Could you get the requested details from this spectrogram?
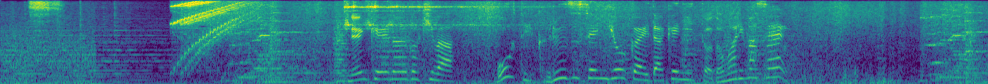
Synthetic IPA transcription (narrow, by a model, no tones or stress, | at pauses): nẽ̞ŋke̞ːno̞ɯ̟ɡo̞kʲiβaoːt̪e̞kɯ̟ɾɯ̟ːzɨsẽ̞ŋɡʲo̞ːkaid̪ake̞ɲ̟it̪o̞d̪o̞maɾʲimasẽ̞ŋ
